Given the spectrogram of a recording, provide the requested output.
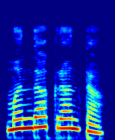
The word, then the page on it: ಮಂದಾಕ್ರಾಂತ: mandākrānta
